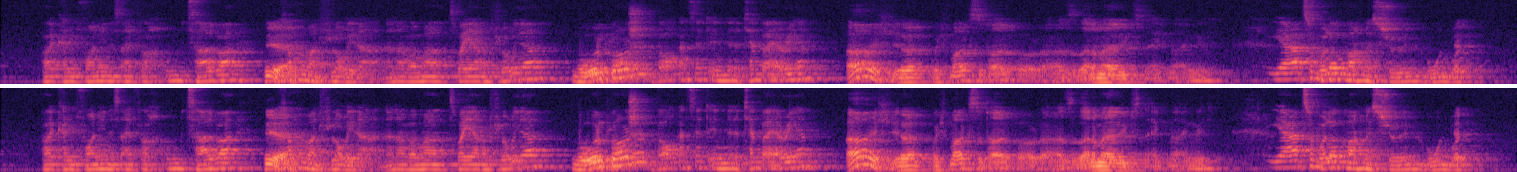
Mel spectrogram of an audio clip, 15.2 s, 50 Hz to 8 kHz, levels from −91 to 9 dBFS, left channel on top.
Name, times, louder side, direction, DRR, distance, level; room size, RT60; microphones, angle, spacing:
voice 1, 0.4-2.5 2.9-5.5 6.1-8.1 12.6-14.6, right 1 dB, 25° right, 1 dB, 0.9 m, -26 dB
voice 2, 2.7-3.0 5.7-6.5 8.5-12.1 12.4-12.6 14.5-14.6, right 3 dB, 50° right, 1 dB, 0.5 m, -21 dB
10.0 x 5.0 x 3.4 m, 0.94 s
head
